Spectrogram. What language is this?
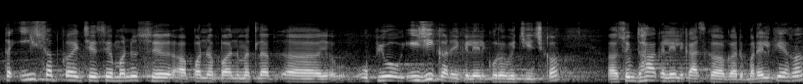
Maithili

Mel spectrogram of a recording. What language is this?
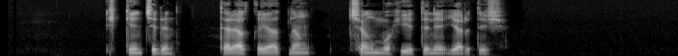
Uyghur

